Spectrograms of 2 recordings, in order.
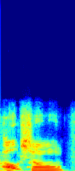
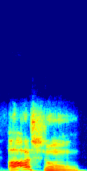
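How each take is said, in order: First: The name begins with an 'oh' vowel. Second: The name begins with an 'ah' vowel. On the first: The speaker calls it wrong. "there's a lot of people running around saying Oshun" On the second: The speaker calls it right. "her name is pronounced Ashun"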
